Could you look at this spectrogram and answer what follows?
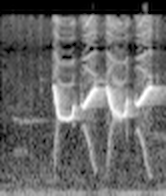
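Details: Three loud swooping whistles from a Common iora, each dipping then rising, with a falling lower tone under each, used to lure other ioras into singing.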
